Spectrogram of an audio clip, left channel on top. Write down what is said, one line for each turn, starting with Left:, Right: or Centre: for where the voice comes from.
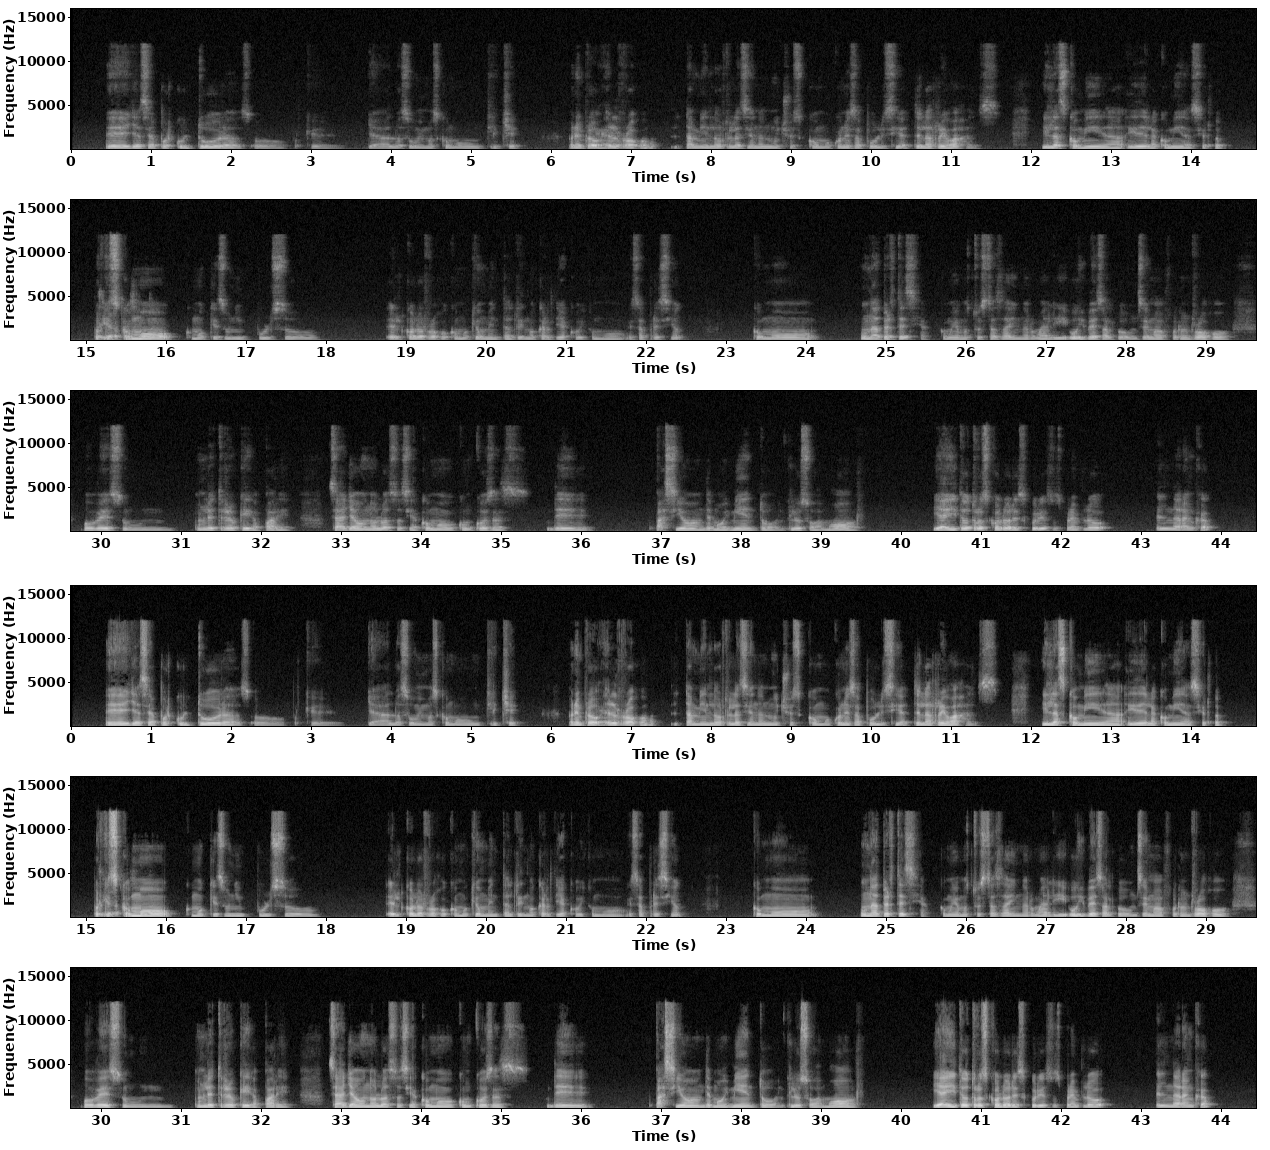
Right: eh, ya sea por culturas o porque ya lo asumimos como un cliché. Por ejemplo,
Left: Ujú,
Right: el rojo también lo relacionan mucho, es como con esa publicidad de las rebajas y las comidas y de la comida, ¿cierto? Porque
Left: Cierto,
Right: es como,
Left: cierto.
Right: como que es un impulso, el color rojo como que aumenta el ritmo cardíaco y como esa presión como una advertencia, como digamos, tú estás ahí normal y, uy, ves algo, un semáforo en rojo o ves un, un letrero que diga pare. O sea, ya uno lo asocia como con cosas de pasión, de movimiento, incluso amor. Y hay de otros colores curiosos, por ejemplo, el naranja.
